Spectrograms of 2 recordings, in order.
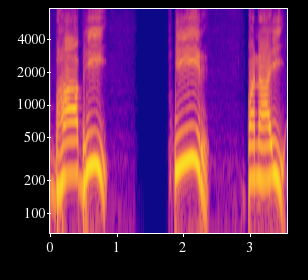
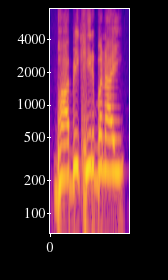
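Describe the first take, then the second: First: The long vowels are stretched out slowly. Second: The phrase is read smoothly in one go. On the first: "इसको खींच करके पढ़ना है" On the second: "अब एक में पढ़ो"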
